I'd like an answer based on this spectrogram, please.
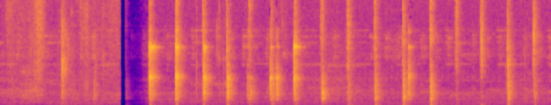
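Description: Stone pestle pounding garlic in a white stone mortar, in sharp, regular strikes about three times a second. A brief dropout comes just before the steady pounding starts, about two seconds in.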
